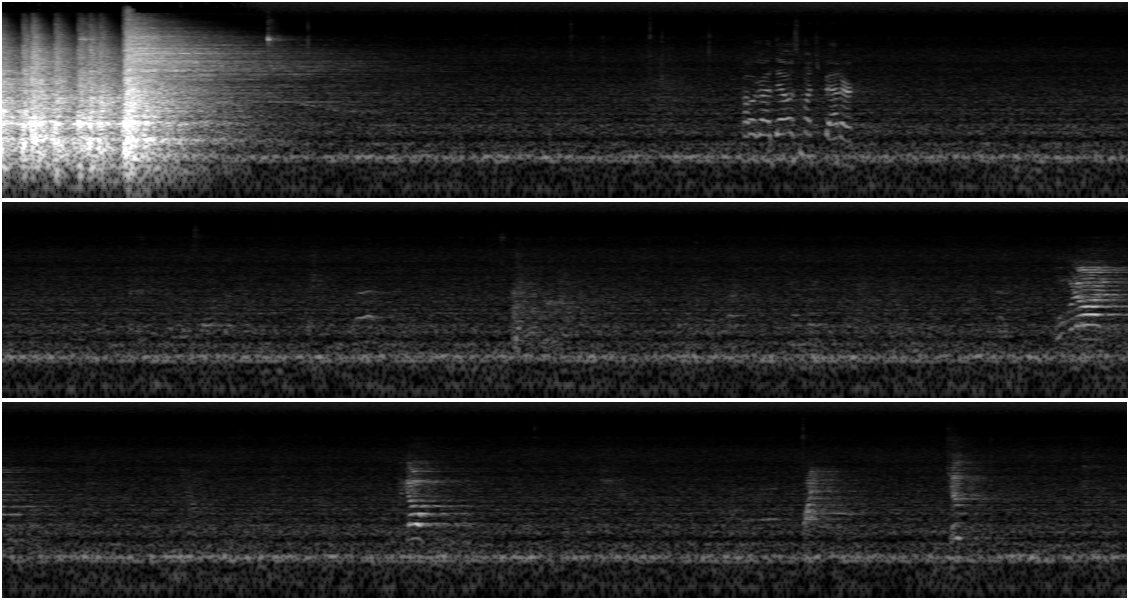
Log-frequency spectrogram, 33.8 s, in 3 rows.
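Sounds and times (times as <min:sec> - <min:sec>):
marching drum solo: 0:00.0 - 0:02.7.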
